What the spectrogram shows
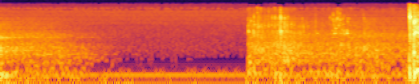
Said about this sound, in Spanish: Toma un poquito de agua.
